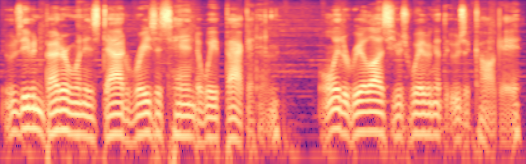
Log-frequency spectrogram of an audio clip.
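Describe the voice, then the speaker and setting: A man's voice: sits low, animated, quick pace, vocal fry, dark tone, soft background music. A man reading a dramatic scripted story as its narrator.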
